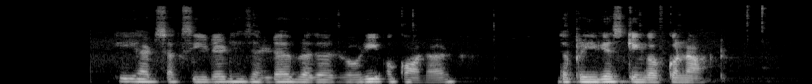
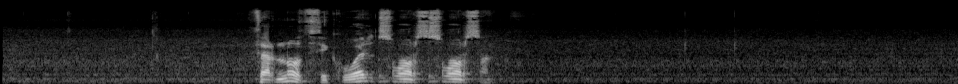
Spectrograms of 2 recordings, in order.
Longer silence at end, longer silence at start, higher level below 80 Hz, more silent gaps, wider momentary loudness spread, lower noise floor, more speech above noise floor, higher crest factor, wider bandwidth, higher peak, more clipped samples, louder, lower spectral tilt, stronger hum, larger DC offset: second, 0.5 s vs 4.65 s; first, 1.15 s vs 0.65 s; about the same, -58 dBFS vs -62 dBFS; neither; second, 21 LU vs 27 LU; first, -70 dBFS vs -50 dBFS; first, 48 dB vs 31 dB; about the same, 24 dB vs 22 dB; first, 16.5 kHz vs 14.5 kHz; first, 0 dBFS vs -4 dBFS; neither; second, -22 LUFS vs -19 LUFS; first, -6 dB/octave vs -3.5 dB/octave; neither; neither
